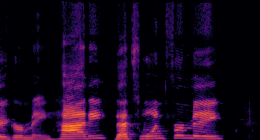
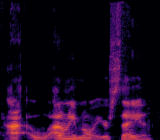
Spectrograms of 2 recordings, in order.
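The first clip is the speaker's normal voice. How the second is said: fast flustered; 4 semitones lower, much faster than usual. Retold or imitated. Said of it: "I'm like".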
